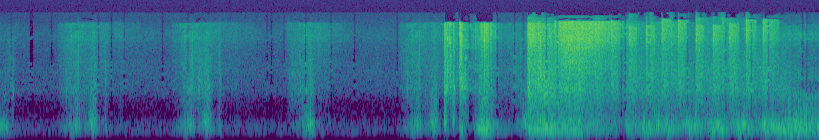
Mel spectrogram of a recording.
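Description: Small shots fire in rapid bursts.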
